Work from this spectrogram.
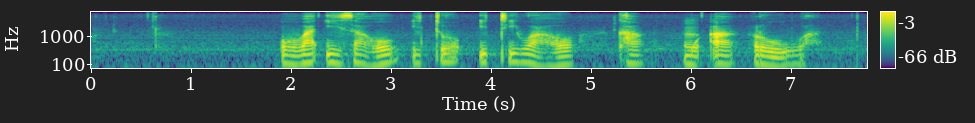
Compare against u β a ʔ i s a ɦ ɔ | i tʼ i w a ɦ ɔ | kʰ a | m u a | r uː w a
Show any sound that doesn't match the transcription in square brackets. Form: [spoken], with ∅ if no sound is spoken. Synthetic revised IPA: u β a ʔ i s a ɦ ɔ | i tʼ i w a ɦ ɔ | kʰ a | m u a | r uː w a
